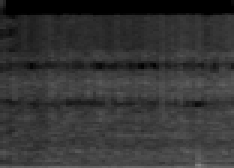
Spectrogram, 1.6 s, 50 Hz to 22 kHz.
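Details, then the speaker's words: Ford F350 after a transmission swap and new U-joint, warming up at idle with fluid on the dipstick: deep, steady, even rumble with no clunks, no leaks at the bell housing; normal idle. "They said let it warm up. Make sure we had some fluids touching the dipstick, which we did. No funky noises. Nothing crazy funky."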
